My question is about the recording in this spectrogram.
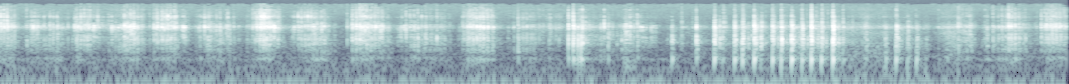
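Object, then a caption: Ribbed plastic document case. Fingernails scratch and scrape along the ridged, hollow surface of a blue ribbed plastic document case. A steady run of quiet, dry scraping strokes gives way, around the middle, to a rapid burst of sharper ticking clicks as the nails flick across the ribs. Then the slower scraping returns.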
